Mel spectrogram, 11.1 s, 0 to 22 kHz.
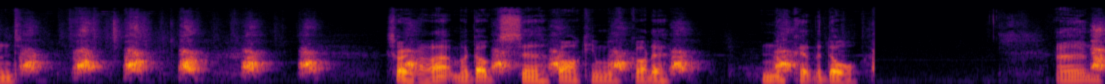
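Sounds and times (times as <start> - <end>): dog barking: 0.0 - 3.4, 4.0 - 7.1, 7.7 - 8.1.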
